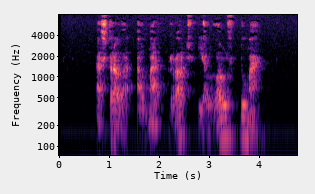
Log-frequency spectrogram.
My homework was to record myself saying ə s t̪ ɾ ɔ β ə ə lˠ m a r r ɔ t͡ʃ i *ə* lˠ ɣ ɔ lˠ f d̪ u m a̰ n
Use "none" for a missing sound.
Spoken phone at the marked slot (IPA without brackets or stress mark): ə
